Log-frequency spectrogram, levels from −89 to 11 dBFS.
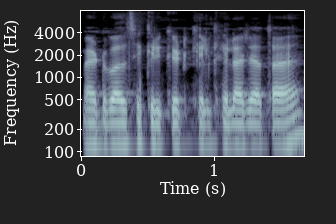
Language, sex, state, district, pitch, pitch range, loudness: Hindi, male, Uttar Pradesh, Gorakhpur, 120 Hz, 120-125 Hz, -18 LUFS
